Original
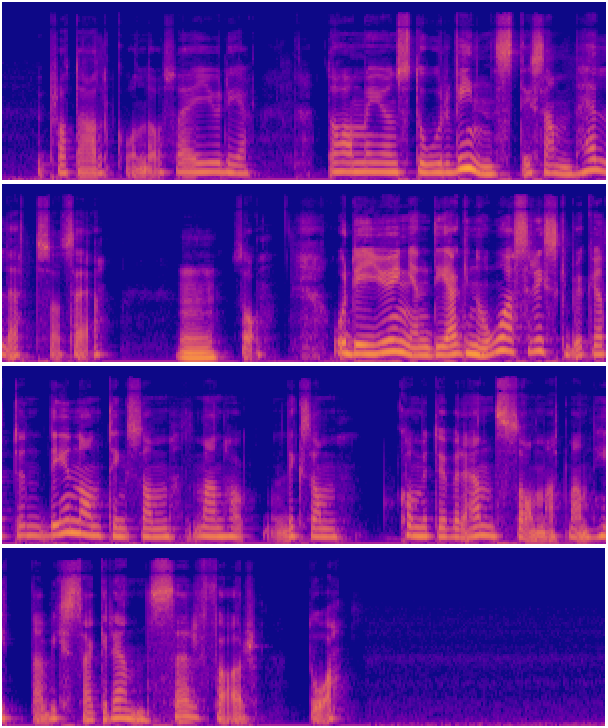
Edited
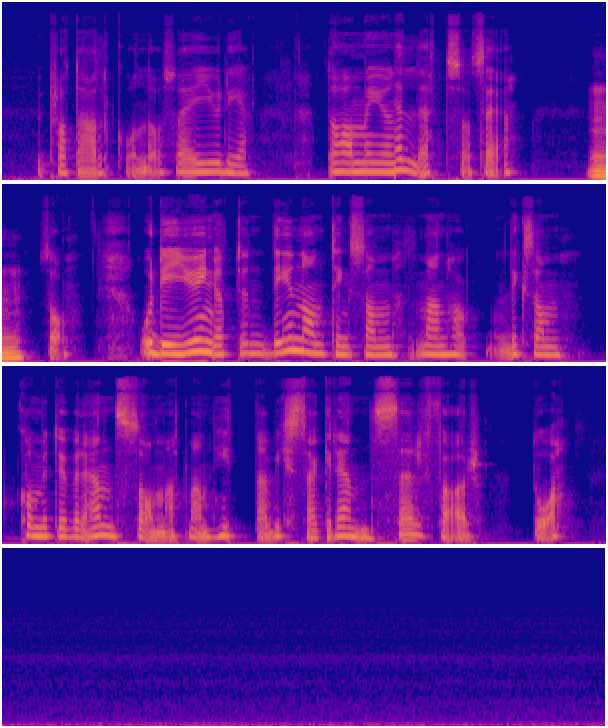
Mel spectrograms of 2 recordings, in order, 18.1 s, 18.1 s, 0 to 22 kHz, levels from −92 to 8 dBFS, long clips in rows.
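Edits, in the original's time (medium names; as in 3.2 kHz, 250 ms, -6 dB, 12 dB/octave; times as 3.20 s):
2.95–4.40 s: delete
7.56–8.96 s: delete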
